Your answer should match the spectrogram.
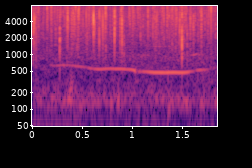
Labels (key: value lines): label: biophony
recorder: SoundTrap 300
